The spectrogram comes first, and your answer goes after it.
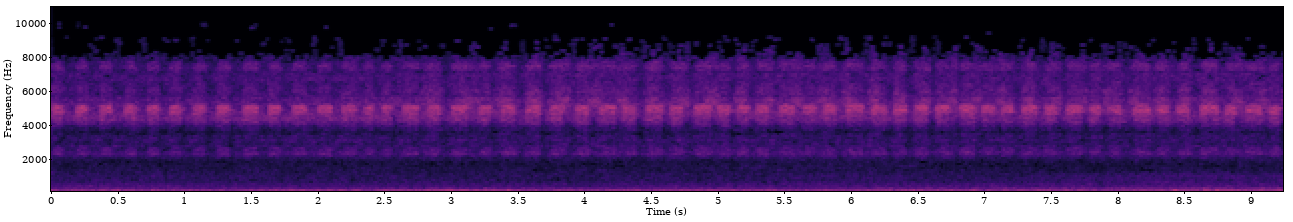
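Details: Cicadas in an Italian park keep a relentless high, rasping drone, pulsing quickly and evenly throughout, with low wind noise rumbling beneath.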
